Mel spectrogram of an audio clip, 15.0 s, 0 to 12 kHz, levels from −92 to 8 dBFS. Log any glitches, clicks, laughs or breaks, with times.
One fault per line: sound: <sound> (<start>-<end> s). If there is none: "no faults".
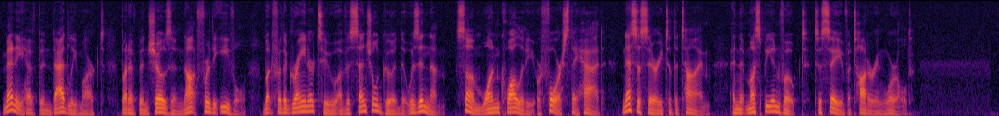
no faults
